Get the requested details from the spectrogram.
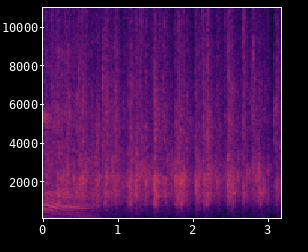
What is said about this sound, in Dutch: ze wil gewoon niet zeggen, want ze klappen nu al.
